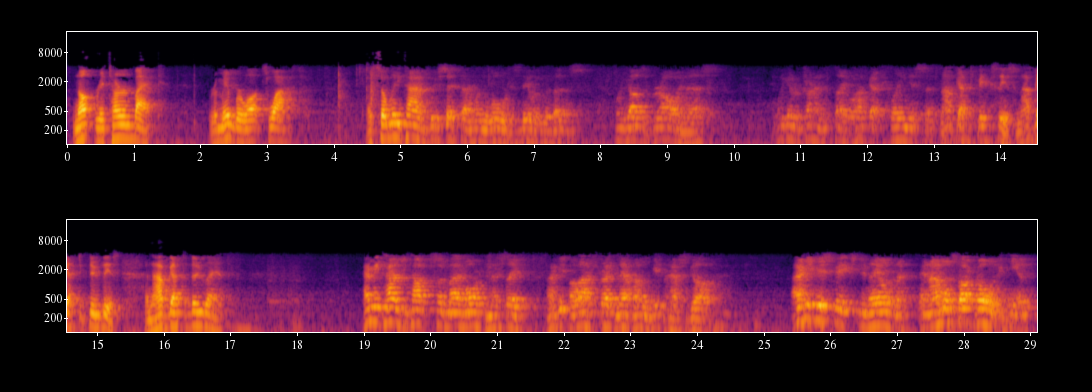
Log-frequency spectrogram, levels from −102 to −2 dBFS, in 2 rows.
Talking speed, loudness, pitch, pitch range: 200 wpm, -26 LUFS, 120 Hz, 105-135 Hz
